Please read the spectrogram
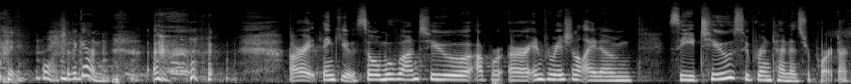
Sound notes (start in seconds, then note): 1.8 people chuckling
